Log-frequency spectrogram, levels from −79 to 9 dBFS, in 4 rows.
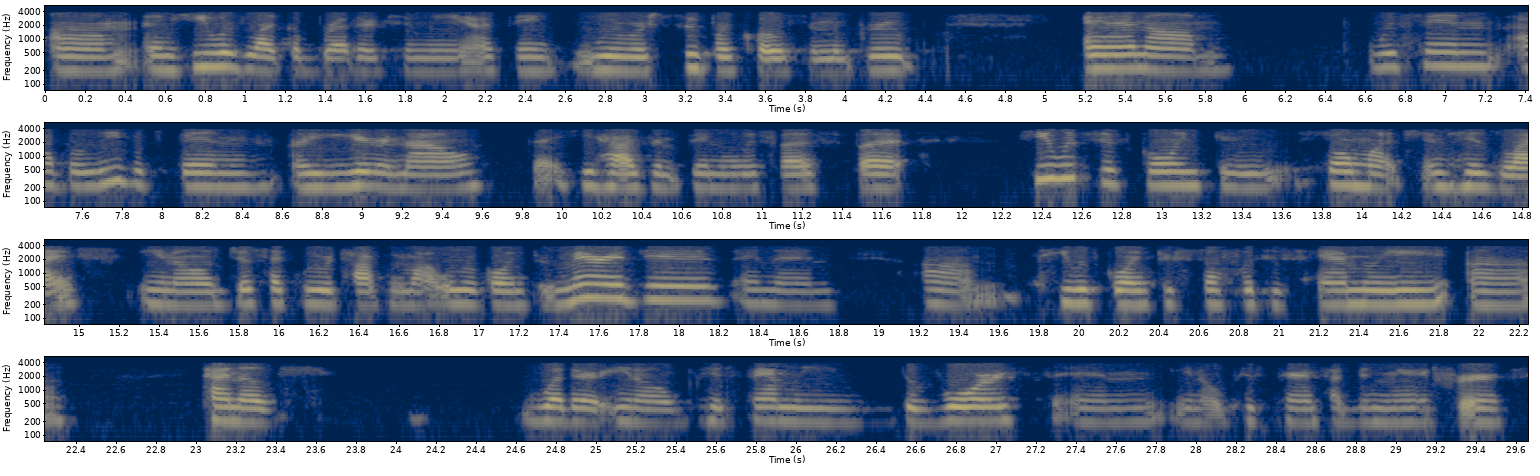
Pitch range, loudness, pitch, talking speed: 195-220 Hz, -27 LUFS, 205 Hz, 175 wpm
